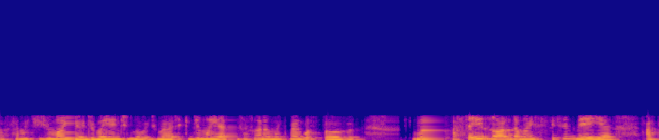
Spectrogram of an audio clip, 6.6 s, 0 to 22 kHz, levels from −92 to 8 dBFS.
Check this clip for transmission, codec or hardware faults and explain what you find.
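You've got two things going on, both from the iLBC codec path.

The whole clip has been through the iLBC codec, and it's plainly audible. Everything above 4 kHz is gone, so the speech sounds narrowband, with a slightly rough, synthetic edge. iLBC codes each frame's excitation on its own, and the grain here points to the 13.33 kbps mode with 30 ms frames. It stays clear but never sounds natural.

Lost iLBC frames show up four times: 0.66 to 0.76 s, 2.28 to 2.38 s, 3.87 to 4.54 s, and 5.43 to 5.55 s. The short ones are about 0.1 s each, which fits three missing frames. The decoder fills each gap by repeating the last pitch cycle mixed with noise, so you hear a brief held, buzzy vowel. The 3.87 s stretch is losses scattered over about 0.7 s, with the longest run around 0.3 s, long enough for the fill to fade. Because the frames stand alone, the sound snaps back right after each gap.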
